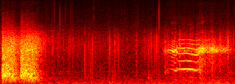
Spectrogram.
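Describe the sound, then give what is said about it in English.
Gunshots in an old radio crime drama: two quick loud bangs right at the start, followed by a quieter stretch with faint clicks and other sound effects. “If you will shoot, I will. I'll get him even if I can't see him.”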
